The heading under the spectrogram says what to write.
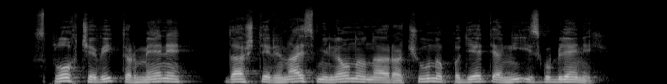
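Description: From 1.26 s to 6.26 s a click recurs every 1.67 s, about four in all, from clock drift buffer slips: two clocks likely disagree by a couple of hundred ppm, so a short block of samples is dropped or repeated. The strict regular spacing distinguishes it from random dropouts.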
